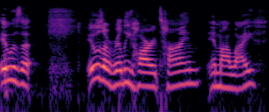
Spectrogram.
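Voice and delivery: choked up, voice catching and breaking, near tears. Talking about a hard time after his brother passed away, choked up. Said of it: "I'm getting choked up".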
